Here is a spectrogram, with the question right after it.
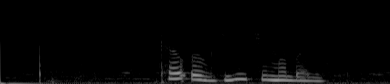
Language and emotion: Russian, neutral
